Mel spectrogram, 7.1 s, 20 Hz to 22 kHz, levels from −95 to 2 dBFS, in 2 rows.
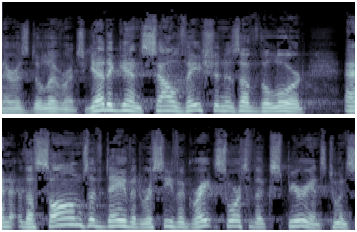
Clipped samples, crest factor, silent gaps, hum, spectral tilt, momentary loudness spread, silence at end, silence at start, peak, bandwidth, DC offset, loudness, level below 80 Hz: under 0.1%; 18 dB; none; none; -5.5 dB/octave; 7 LU; 0 s; 0 s; -4 dBFS; 14 kHz; under 0.1%; -23 LUFS; -60 dBFS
